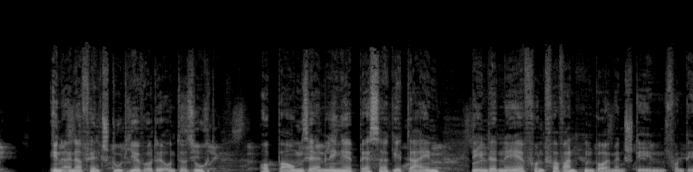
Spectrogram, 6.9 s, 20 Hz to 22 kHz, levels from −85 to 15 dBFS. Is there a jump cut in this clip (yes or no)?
yes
